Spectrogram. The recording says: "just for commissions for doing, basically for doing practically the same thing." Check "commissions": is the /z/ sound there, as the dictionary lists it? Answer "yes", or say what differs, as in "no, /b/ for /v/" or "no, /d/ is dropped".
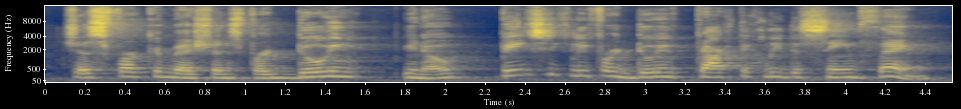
no, /s/ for /z/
